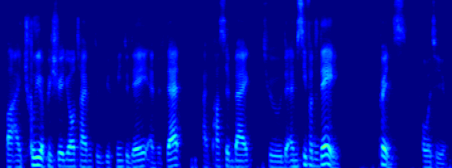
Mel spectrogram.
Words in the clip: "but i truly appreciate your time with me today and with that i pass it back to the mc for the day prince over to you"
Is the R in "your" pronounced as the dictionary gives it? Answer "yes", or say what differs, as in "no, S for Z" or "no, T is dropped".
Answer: no, L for R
